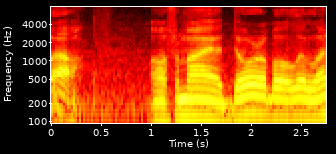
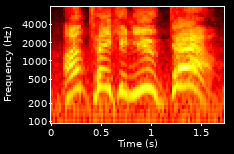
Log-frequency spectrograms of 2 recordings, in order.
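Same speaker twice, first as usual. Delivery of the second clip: slow, much higher, louder war cry; battle shout; 13 semitones higher, 6 dB louder, slower than usual. Acted. Gang leader shouting as he charges. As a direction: throw everything into the charge.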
